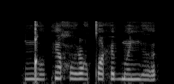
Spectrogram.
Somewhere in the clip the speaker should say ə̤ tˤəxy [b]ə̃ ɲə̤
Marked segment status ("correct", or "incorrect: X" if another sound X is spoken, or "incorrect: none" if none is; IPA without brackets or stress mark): correct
